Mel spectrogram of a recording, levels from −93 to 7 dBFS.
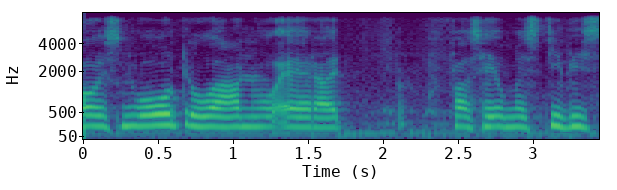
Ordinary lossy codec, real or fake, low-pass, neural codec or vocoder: none; fake; 7.2 kHz; codec, 16 kHz, 4 kbps, FunCodec, trained on Chinese and English, 50 frames a second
